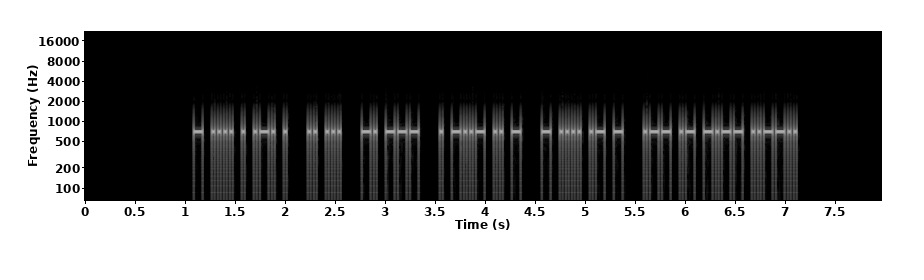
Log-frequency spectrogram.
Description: Morse code, heard as a keyed tone, about 40 wpm, 700 Hz. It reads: THERE IS NO EXIT THAT WAY?
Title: Sentences from Top 1100 Words 40wpm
